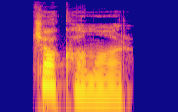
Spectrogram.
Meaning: soon, shortly
- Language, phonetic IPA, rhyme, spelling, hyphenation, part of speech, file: Hungarian, [ˈt͡ʃɒkhɒmɒr], -ɒr, csakhamar, csak‧ha‧mar, adverb, Hu-csakhamar.ogg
